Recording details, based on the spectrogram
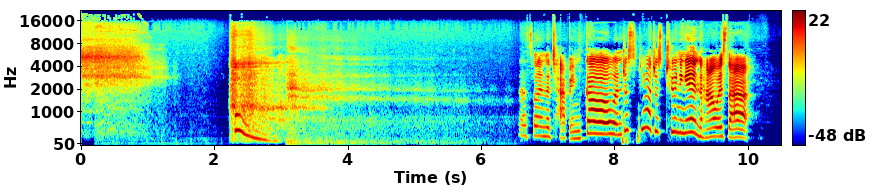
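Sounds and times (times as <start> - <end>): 
deep breath during a calming body-awareness exercise: 0.0 - 6.6
speech: 6.6 - 10.1.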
